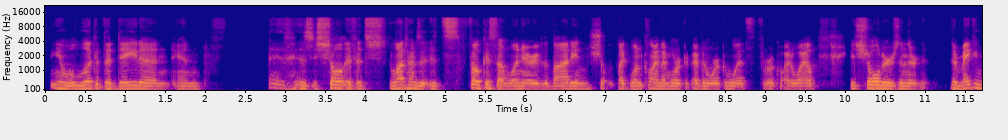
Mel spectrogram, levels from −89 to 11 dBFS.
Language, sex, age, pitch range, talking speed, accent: English, male, 40-59, 135-165 Hz, 230 wpm, American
